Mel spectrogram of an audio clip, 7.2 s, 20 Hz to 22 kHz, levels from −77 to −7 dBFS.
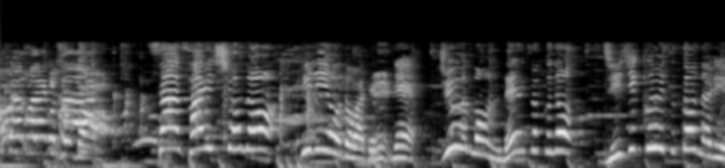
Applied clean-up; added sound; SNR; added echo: classical method log-MMSE.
